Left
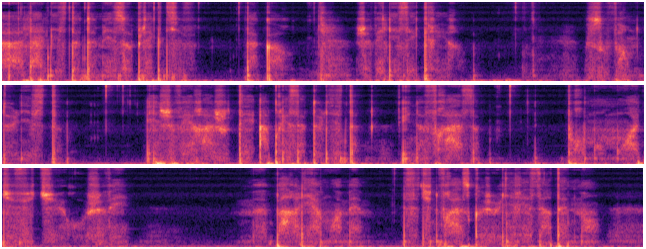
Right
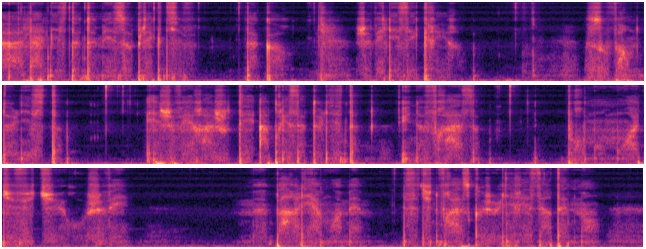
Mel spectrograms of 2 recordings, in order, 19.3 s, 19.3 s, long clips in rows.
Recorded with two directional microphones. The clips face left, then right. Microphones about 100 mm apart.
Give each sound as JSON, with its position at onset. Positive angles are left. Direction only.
{"t": 0.0, "sound": "whispering", "side_deg": 30}
{"t": 5.3, "sound": "whispering", "side_deg": -20}
{"t": 5.8, "sound": "whispering", "side_deg": -35}
{"t": 7.4, "sound": "whispering", "side_deg": -20}
{"t": 7.9, "sound": "whispering", "side_deg": 20}
{"t": 15.2, "sound": "whispering", "side_deg": 30}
